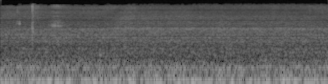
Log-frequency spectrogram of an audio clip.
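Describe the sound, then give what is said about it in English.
Steady low rumble of a car interior while driving to work, a constant dense road and engine drone that holds at an even level throughout. “I usually don't do this. I'm actually driving to work right now.”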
